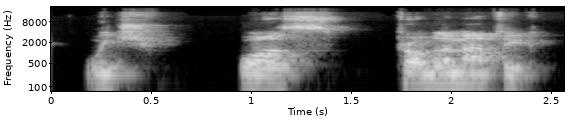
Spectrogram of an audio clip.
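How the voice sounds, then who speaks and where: In a Polish accent, a man speaks at a medium pitch with monotone, flat intonation. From Poland. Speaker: industrial designer and assistant professor. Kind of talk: interview.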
